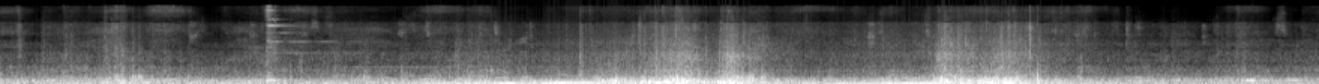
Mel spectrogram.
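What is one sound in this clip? A bus engine rumbles low as the bus drives along, heard from inside.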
